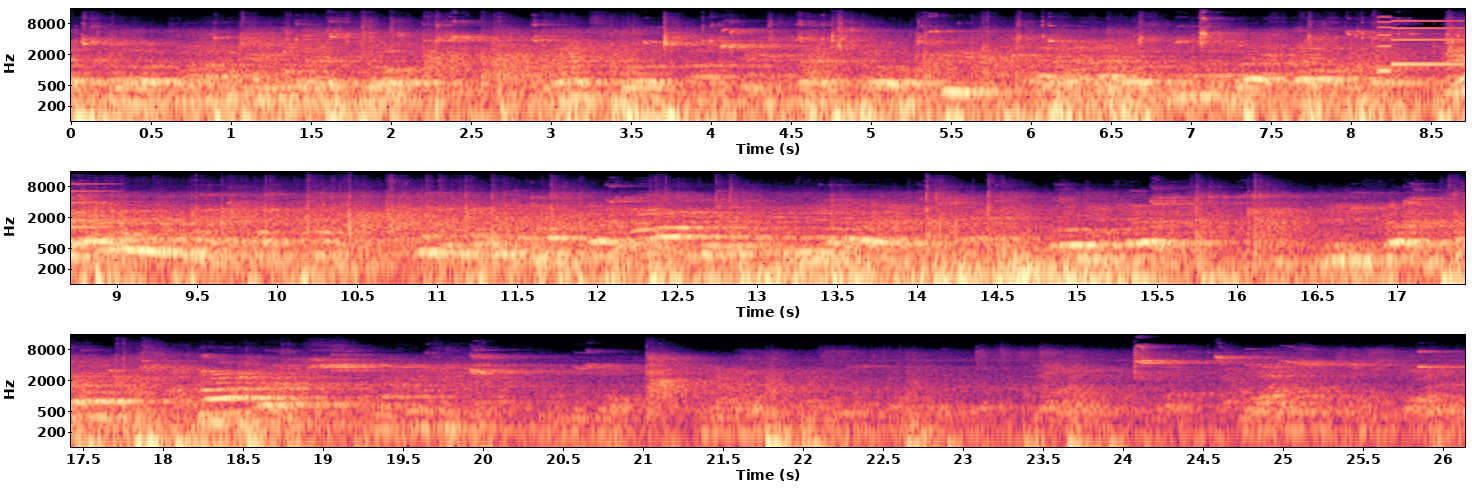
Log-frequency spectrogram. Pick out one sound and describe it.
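Men shout and call out to each other across the hall.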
